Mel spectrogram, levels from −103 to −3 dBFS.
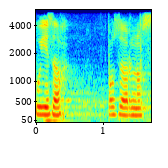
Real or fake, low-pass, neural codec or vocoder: real; 5.4 kHz; none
